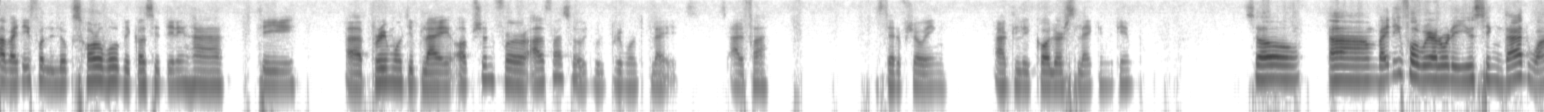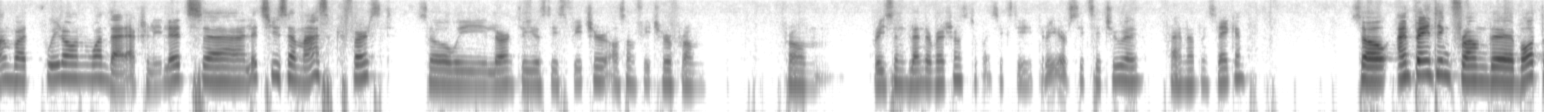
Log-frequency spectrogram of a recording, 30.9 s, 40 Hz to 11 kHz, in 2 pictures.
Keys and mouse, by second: 0.0 click, 3.7-7.4 drag, 7.5 f, 9.0-10.7 drag, 9.9 ctrl+z, 10.7-11.9 drag, 12.9 middle click, 13.0 ctrl+z, 13.5-14.6 drag, 14.7 middle drag, 15.2 ctrl+z, 15.5-16.0 drag, 16.0 ctrl+z, 16.3 f, 17.5-19.4 drag, 18.0 ctrl+z, 20.0-20.3 drag, 20.6-21.7 drag, 22.2-23.7 drag, 23.9-25.3 middle drag, 25.0 f, 25.3-30.4 drag, 30.4-30.8 middle drag.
